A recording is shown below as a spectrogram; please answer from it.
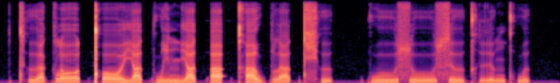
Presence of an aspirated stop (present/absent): present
